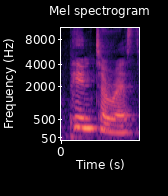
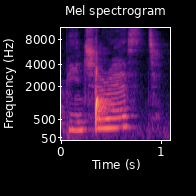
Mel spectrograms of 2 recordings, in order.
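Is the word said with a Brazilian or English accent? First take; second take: English; Brazilian. First: It is said with an English pronunciation. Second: It is said with a Brazilian Portuguese accent. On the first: "Mas em inglês é só Pinterest" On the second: "Em português você fala Pinterest"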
